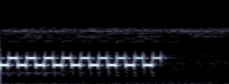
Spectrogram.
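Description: Telephone ringing: a rapid two-tone electronic trill pulsing for about a second, close and clear, then cutting off into faint room noise.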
